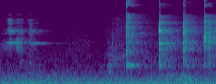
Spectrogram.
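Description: Three light metallic clinks in the second half, from a steel weld test plate and a metal welding gauge being handled and set down.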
